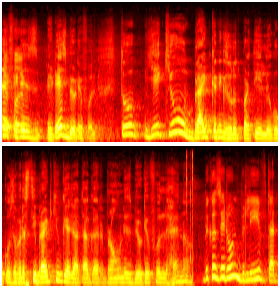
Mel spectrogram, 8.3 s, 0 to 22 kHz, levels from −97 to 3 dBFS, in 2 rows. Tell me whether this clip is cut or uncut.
cut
